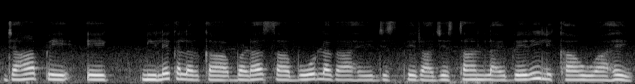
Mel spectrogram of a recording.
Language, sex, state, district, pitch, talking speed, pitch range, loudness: Hindi, male, Rajasthan, Jaipur, 215 Hz, 160 wpm, 210-225 Hz, -13 LUFS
